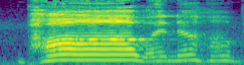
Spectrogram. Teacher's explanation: ಭಾ ಮಹಾಪ್ರಾಣ ದೀರ್ಘಾಕ್ಷರ. ನ ಆದ ನಂತರ ವಿಸರ್ಗದ ಉಚ್ಚಾರಣೆ ಹ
